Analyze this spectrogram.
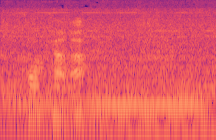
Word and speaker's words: Kolkata: However, they changed its name till 2001 and named it Calcutta in the Bengali language, Kolkata. Calcutta is the anglicized form of it. To match the local pronunciation.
